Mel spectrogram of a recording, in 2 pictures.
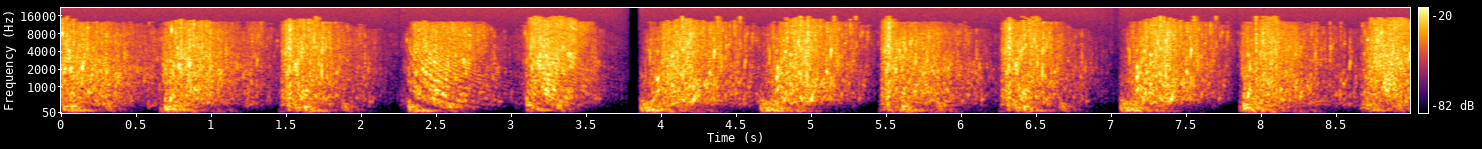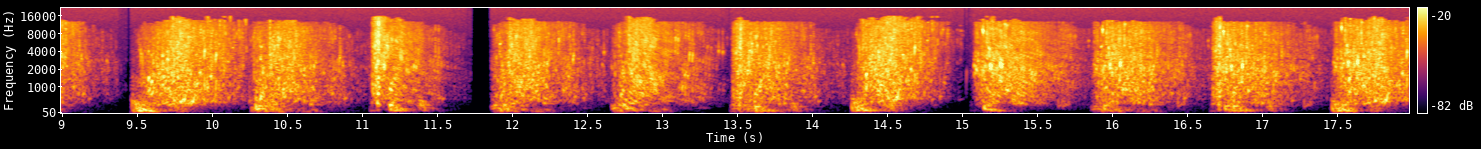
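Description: Boat paddles splash through water in a steady, quick rhythm.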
